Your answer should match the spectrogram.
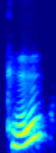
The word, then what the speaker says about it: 그: You may not realize that your tongue will look like this when you pronounce 그 sound in English. So 그 sound, when you pronounce 그 in Korean, also in English, your tongue looks like this. And then the air goes up and then come out, then you will pronounce 그 like this, okay?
